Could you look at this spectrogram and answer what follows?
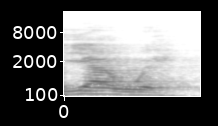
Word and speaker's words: Yahweh: y modernos, indica que el nombre correcto de la pronunciación del nombre de Dios es Yahweh.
